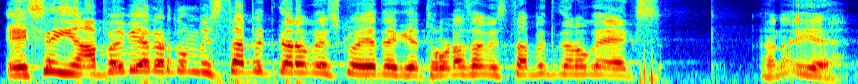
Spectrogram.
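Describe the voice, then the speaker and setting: High gravelly male physics teacher. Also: steady tone, a bit bright. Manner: addresses students as beta, asks and answers their questions himself; repeats terms slowly while writing. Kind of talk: blackboard physics lecture.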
